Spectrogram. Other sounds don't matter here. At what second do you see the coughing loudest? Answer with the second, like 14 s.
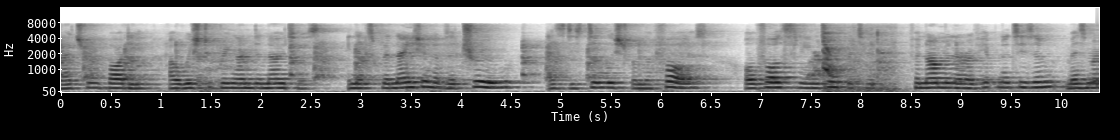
8 s.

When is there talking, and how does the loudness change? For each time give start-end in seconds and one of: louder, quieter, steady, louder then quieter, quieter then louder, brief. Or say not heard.
0.0-10.3 steady.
